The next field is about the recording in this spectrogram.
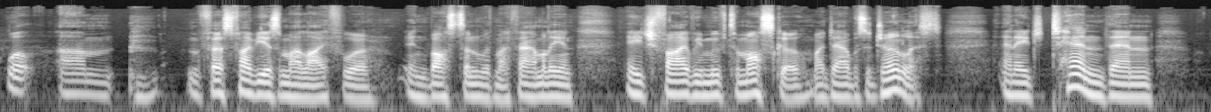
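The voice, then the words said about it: British English accent. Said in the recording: “Everybody assumes you're British ... my formative years were in England, and I think the accent is here to stay”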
